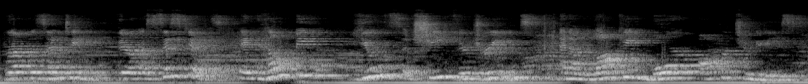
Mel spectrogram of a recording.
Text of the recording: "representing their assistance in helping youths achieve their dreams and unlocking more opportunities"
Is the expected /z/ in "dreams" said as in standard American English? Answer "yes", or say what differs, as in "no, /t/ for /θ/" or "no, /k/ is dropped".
yes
